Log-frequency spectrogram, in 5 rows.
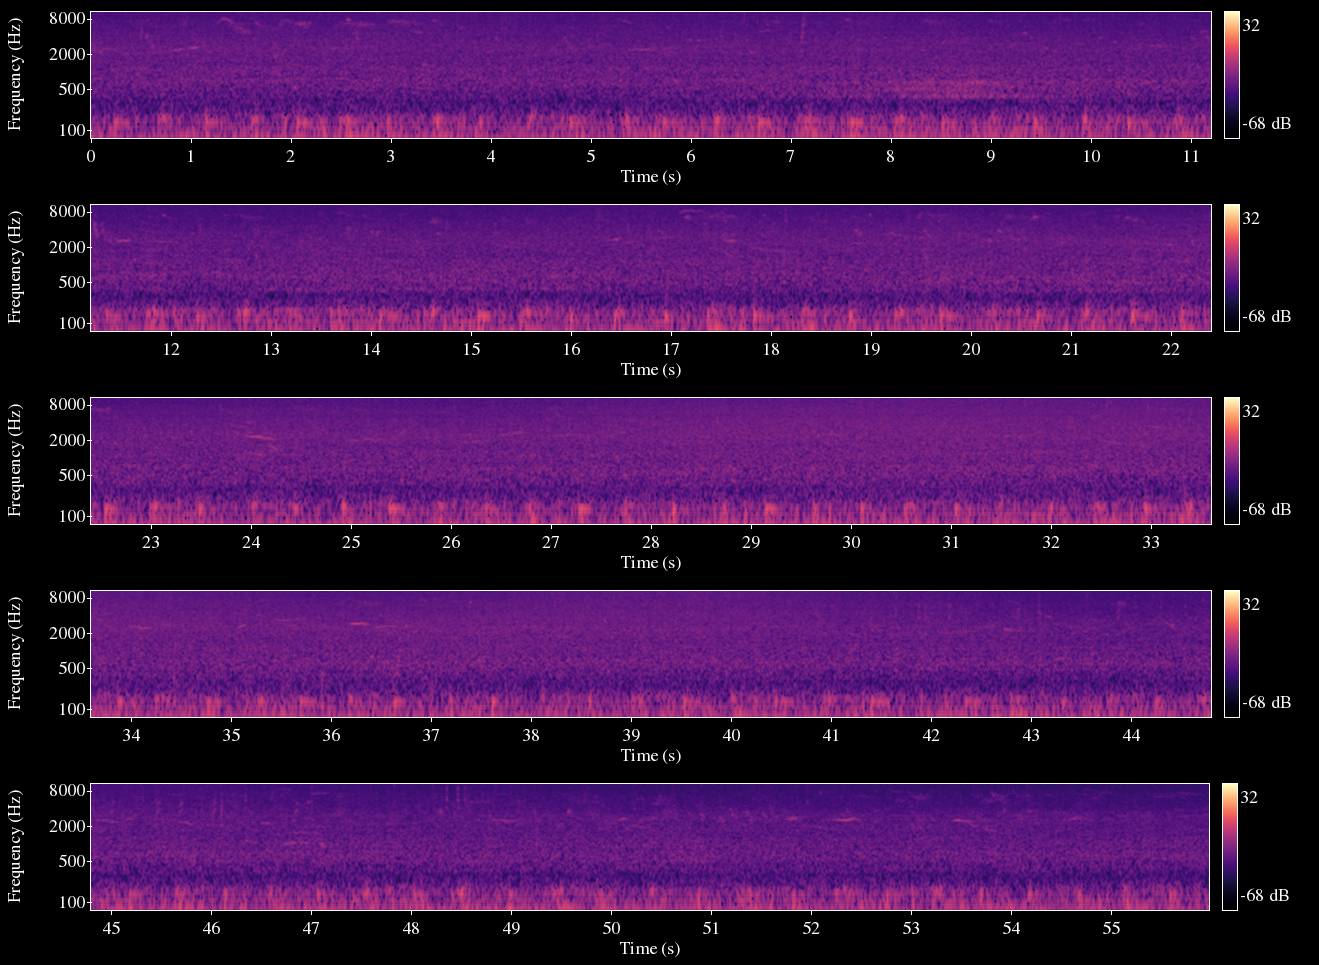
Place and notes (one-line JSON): {"title": "Tempelhofer Feld, Berlin, Deutschland - summer evening ambience", "date": "2019-08-05 19:55:00", "description": "early summer evening, a group of starlings in the distance\n(Sony PCM D50, DPA4060)", "latitude": "52.48", "longitude": "13.40", "altitude": "42", "timezone": "Europe/Berlin"}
